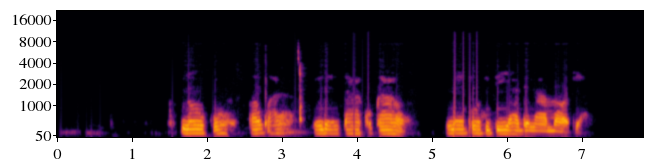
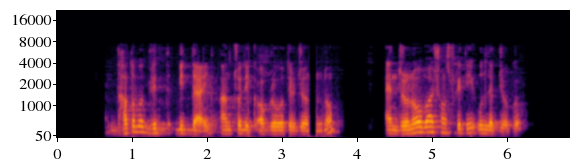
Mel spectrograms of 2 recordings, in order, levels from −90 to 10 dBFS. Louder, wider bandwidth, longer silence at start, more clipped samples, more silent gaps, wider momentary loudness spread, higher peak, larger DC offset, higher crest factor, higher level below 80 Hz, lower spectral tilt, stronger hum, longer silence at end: first, -14 LUFS vs -18 LUFS; second, 6.4 kHz vs 7.6 kHz; first, 1.5 s vs 0.7 s; neither; second, none vs 3.89-4.11 s; about the same, 9 LU vs 10 LU; about the same, 0 dBFS vs 0 dBFS; neither; about the same, 14 dB vs 18 dB; first, -50 dBFS vs -58 dBFS; first, -9 dB/octave vs -6.5 dB/octave; neither; first, 0.8 s vs 0.65 s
